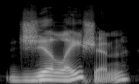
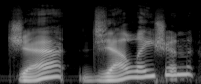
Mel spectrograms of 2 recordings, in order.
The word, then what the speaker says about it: gelation: The first one is gelation. This one is gelation. The first one has a more of an an I sound at the beginning, and the second one has more of an E, an sound.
